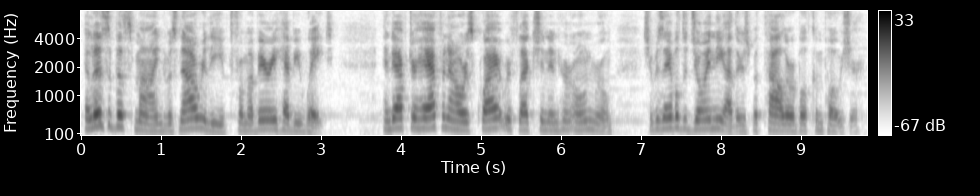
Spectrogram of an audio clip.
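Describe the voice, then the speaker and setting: Female narrator for a classic novel: medium register, composed literary reading, light musical bed behind. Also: medium pitch. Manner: measured, literary storytelling. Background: soft music.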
